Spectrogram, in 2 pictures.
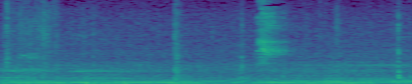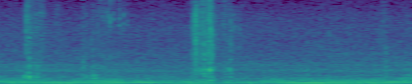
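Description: Sticky tape being picked and peeled off a small plastic toy box: a few brief scratchy crackles, spread across the few seconds, over a steady low background hum.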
